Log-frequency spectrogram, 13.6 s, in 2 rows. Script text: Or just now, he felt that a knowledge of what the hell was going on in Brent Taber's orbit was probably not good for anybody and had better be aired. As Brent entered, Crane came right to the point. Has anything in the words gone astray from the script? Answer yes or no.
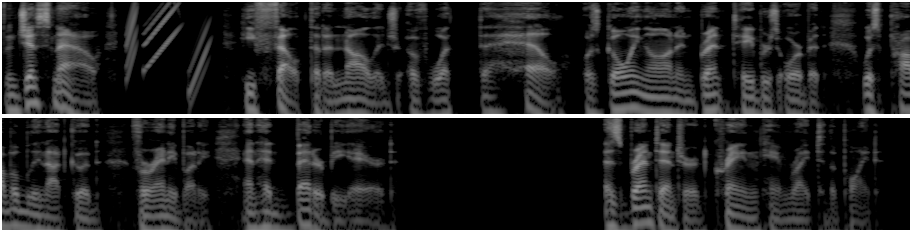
yes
